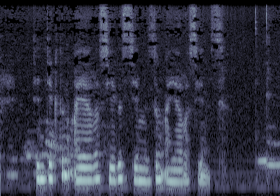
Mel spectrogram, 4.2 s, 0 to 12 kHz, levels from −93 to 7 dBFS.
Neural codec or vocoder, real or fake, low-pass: none; real; 10.8 kHz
